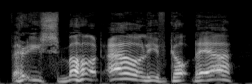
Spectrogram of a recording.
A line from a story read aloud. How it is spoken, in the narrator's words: chuckled Tom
